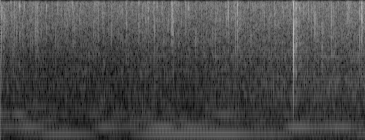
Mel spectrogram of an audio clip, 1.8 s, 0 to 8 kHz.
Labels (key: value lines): label: biophony, midshipman
recorder: SoundTrap 500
